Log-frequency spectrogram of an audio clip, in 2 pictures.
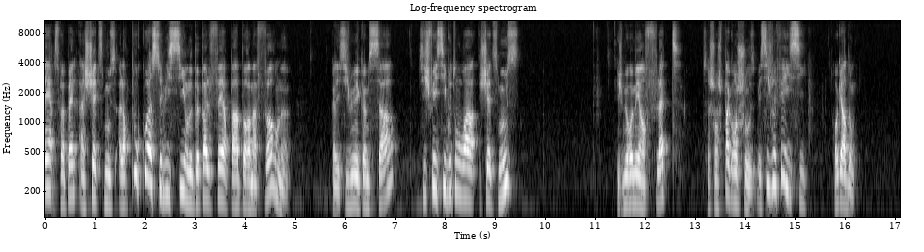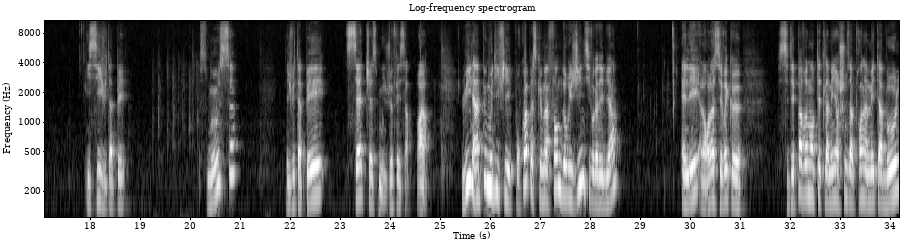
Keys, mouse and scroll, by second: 2.9-3.3 scroll up 1, 3.3-8.8 middle drag, 8.8-9.3 right drag, 9.3-12.1 middle drag, 12.1-12.7 right drag, 12.7-13.6 middle drag, 13.6-15.7 scroll up 1, 24.8-25.1 scroll down 2, 25.1-27.5 middle drag, 27.5 Tab, 28.1-30.8 middle drag, 30.8-31.2 scroll down 2, 31.2-33.2 middle drag, 33.2 scroll up 1, 33.3 middle click.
